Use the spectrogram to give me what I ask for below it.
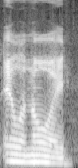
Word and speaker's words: Illinois: It is pronounced Illinois. Yeah, that's what I said. Illinois. Steve said Illinois. There's no. I did say Illinois. The S is silent.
